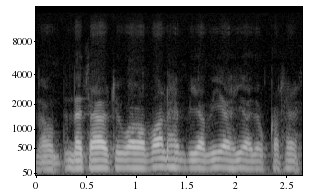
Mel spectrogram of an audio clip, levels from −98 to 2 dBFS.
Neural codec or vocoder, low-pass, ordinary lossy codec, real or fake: vocoder, 44.1 kHz, 128 mel bands every 256 samples, BigVGAN v2; 14.4 kHz; none; fake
